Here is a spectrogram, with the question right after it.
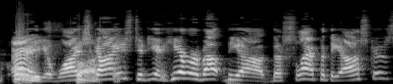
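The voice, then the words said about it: Three Stooges comedic character voices. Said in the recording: “my like Three Stooges impression because I can do all three”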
